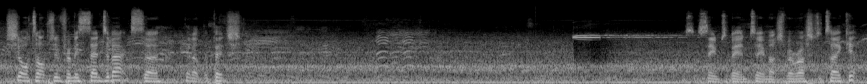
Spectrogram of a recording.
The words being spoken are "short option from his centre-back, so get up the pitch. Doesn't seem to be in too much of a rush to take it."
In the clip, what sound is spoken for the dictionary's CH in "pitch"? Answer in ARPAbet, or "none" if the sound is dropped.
CH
